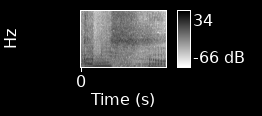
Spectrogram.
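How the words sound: The word begins with a glottal stop.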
